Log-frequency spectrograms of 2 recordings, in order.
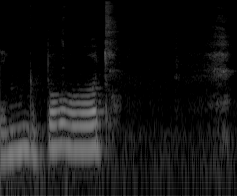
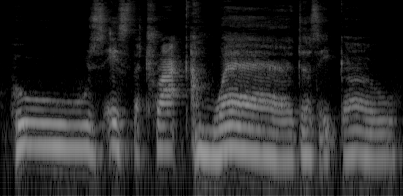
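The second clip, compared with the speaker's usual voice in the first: usual speaking voice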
